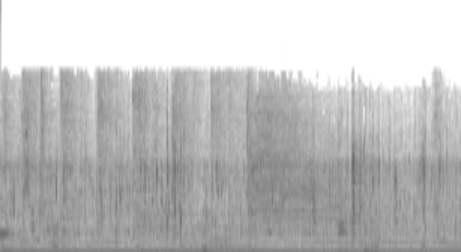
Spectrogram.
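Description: Small water pump running with a steady low hum, circulating water through the tube into a white bass's mouth to keep its gills irrigated during tracker-implant surgery.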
